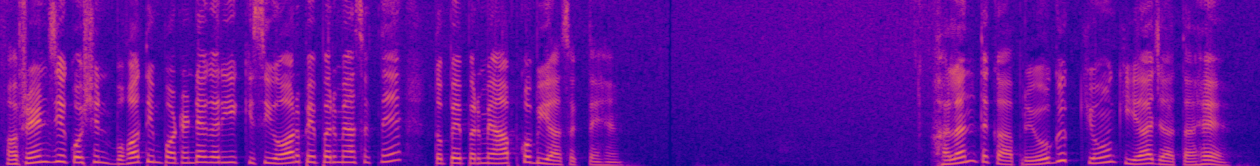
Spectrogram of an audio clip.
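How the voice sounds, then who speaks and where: Lively woman teacher, dry close sound. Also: a little high, moderate pace, dry recording. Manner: animated, addresses students directly. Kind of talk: live online exam-prep class.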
